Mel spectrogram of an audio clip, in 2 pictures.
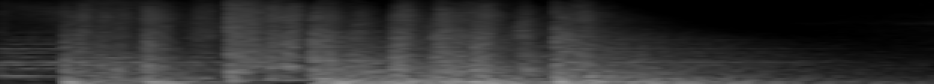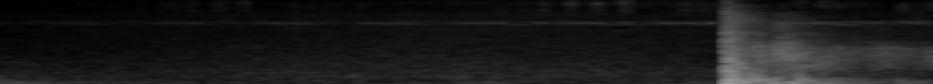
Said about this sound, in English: Bang! She blinked with every gunshot.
